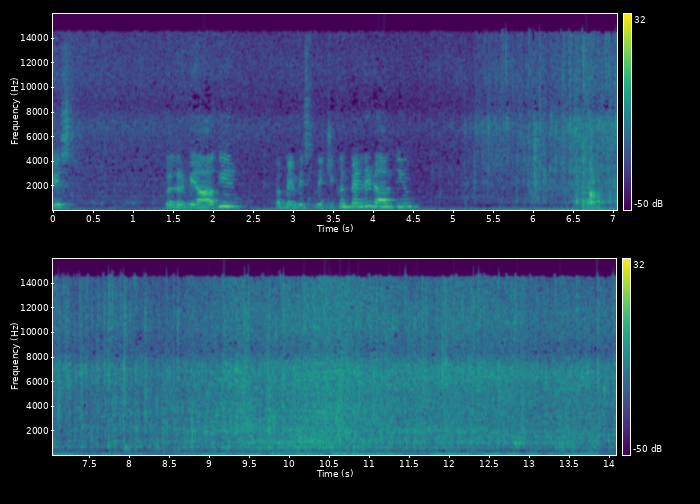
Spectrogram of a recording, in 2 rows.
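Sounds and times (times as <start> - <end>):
chicken sizzling in hot oil: 4.6 - 14.0
spatula turning food in pan: 4.8 - 14.0.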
